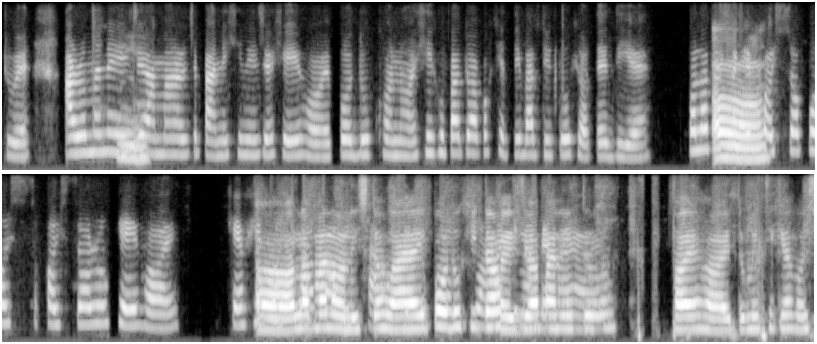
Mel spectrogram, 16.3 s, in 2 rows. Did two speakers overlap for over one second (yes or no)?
yes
